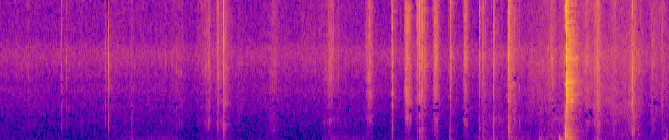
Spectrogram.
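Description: Scissors snip through thick fabric.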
